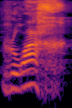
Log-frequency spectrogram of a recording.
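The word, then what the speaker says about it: רוח: La palabra para espíritu en el hebreo es la palabra que es roaj, que se escribe rua con ch, pero repito, ese pronuncio pronuncia como J. Roaj.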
